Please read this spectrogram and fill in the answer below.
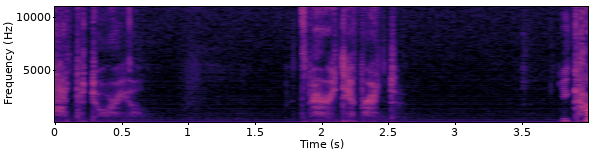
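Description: Faint, breathy whispered speech in two short stretches, one at the start and one about two seconds in, with quiet room tone between.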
